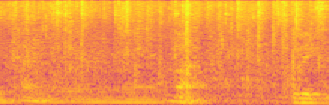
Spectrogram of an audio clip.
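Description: A man's voice holding a long, low, level hesitation hum, like a drawn-out "eh" or "mm" while he thinks. It is broken briefly just past a second in.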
